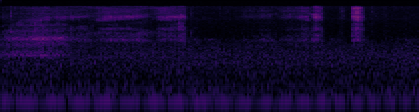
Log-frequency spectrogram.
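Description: Faint scratching of a pencil drawing short strokes on paper, over a steady low hum.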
